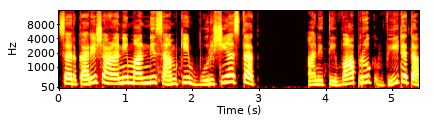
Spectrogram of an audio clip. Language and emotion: Goan Konkani, disgusted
